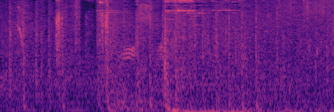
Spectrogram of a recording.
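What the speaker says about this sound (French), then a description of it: "c'est la mitrailleuse du Half-Track." Half-track machine gun fire in the Call of Duty WWII video game, heard as a short burst of rapid shots layered over a busy battle soundscape.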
